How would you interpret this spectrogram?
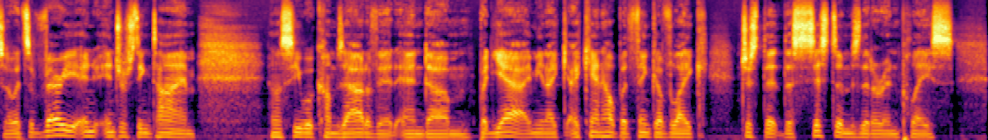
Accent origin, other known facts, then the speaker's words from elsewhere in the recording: New York, United States; I saw it. I grew up in New York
